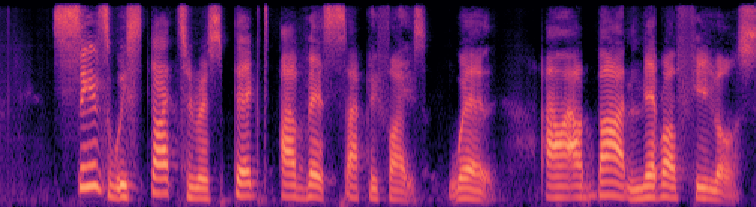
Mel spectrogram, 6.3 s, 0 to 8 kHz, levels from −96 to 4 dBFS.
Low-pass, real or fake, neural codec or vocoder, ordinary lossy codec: 7.2 kHz; fake; codec, 16 kHz, 1 kbps, FreqCodec, larger model; none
